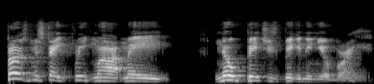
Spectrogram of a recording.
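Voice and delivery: ordinary talk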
